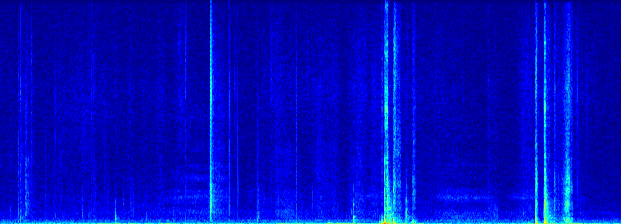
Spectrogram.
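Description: A few scattered knocks and thumps from puppets being handled behind a chair-back stage, the loudest a little before the middle and two quick ones near the end.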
